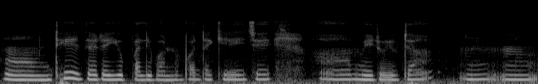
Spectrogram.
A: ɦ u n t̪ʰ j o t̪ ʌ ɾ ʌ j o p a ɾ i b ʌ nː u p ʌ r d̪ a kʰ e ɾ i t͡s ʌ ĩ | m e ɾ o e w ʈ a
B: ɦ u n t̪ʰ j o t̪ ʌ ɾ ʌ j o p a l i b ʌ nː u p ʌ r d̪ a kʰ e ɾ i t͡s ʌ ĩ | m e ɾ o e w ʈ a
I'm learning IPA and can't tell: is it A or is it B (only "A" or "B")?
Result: B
